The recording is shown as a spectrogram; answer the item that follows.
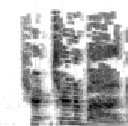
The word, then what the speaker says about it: Chernobog: Chernobog? – Chernobog.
